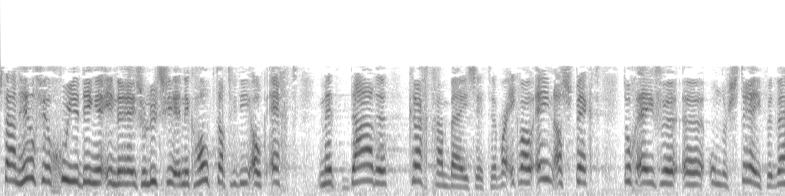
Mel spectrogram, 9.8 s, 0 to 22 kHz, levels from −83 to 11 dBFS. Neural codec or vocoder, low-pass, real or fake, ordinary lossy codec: none; 5.4 kHz; real; MP3, 48 kbps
